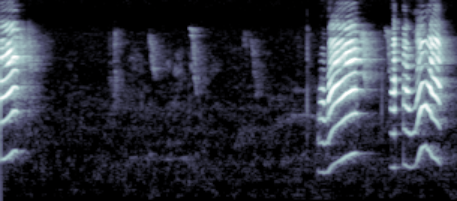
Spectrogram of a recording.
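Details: Pet ring-necked parrot talking, said to say "mummy papa": a short nasal note at the start, then a rising harmonic phrase and two quick wavering syllables, with soft chirps in a quiet room.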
